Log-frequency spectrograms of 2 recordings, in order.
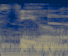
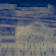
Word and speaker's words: Thiel: may know is get Peter Thiel or file depending how you want to pronounce his name he was one of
